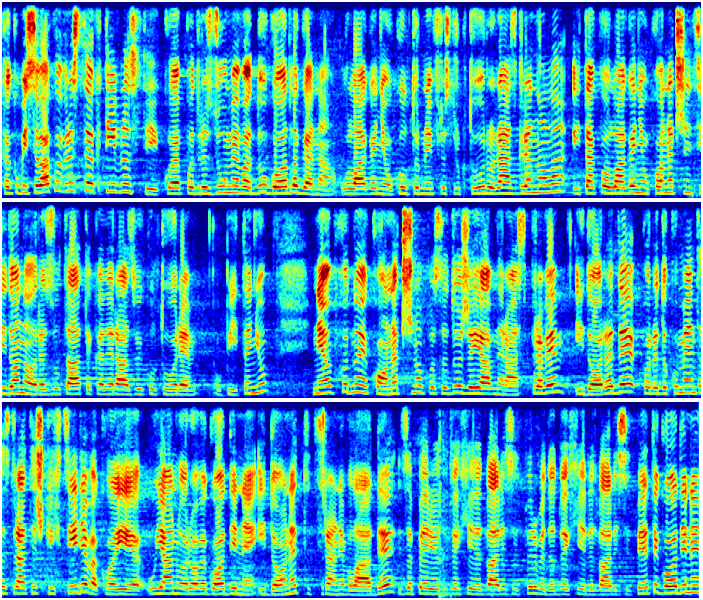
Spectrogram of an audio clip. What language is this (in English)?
Serbian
